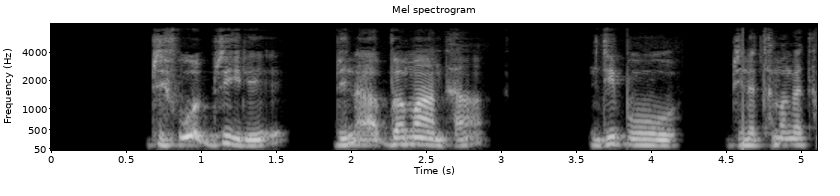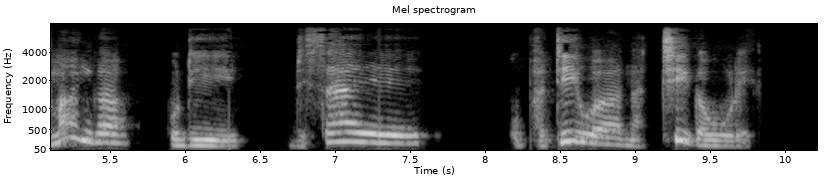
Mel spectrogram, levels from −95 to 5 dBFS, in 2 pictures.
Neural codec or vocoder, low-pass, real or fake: none; 7.2 kHz; real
